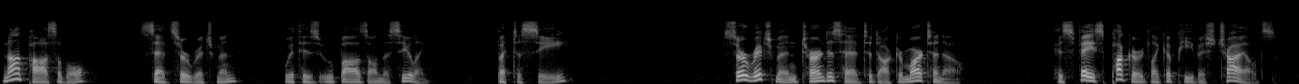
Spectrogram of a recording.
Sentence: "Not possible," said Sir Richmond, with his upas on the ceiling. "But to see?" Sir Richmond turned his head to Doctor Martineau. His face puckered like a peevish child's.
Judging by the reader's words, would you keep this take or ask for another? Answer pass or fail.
pass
